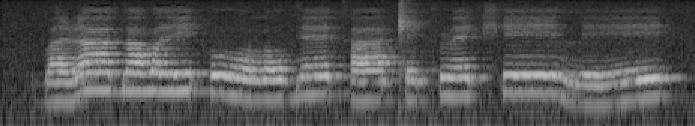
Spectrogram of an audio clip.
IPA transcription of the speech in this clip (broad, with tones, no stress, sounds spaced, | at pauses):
b a˨ ɭ aː˦ d a˦ lˠ eː˦ h oː˦˨ lˠ o˧ ɡ ɛː˧ kʰ aː˨ ǁ e˨ kʰ ɹ ɛ˧ t͡ʃʰ eː˦ lː eː˨˦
